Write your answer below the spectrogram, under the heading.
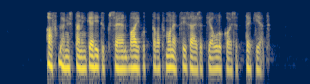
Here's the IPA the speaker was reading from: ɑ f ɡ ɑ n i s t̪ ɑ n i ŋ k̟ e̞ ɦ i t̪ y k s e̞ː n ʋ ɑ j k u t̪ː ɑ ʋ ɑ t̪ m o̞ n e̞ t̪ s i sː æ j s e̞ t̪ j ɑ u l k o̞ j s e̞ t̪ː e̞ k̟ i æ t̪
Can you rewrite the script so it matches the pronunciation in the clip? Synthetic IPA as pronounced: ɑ f ɡ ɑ n i s t̪ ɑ n i ŋ k̟ e̞ ɦ i t̪ y k s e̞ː n ʋ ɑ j k u t̪ː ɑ ʋ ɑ t̪ m o̞ n e̞ t̪ s i s æ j s e̞ t̪ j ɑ u l k o̞ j s e̞ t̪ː e̞ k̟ i æ t̪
